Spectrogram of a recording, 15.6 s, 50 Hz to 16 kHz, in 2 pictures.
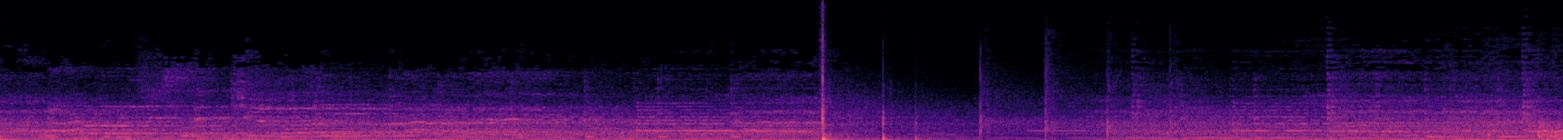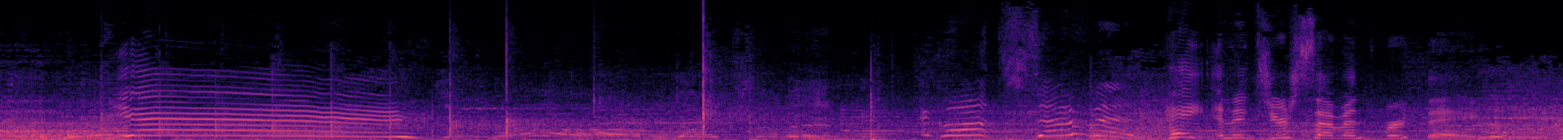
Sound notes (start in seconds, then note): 4.8 claps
